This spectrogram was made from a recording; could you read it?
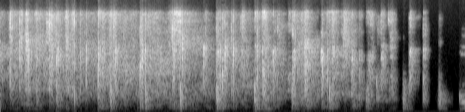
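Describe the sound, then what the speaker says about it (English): A crowd gives a round of applause at a service celebration honouring Dr. Gloria Udoh, with many hands clapping densely and steadily before the sound thins into a few scattered final claps. "This round of applause."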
